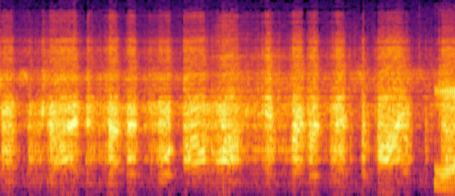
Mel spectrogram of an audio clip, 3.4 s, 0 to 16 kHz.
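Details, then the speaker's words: Realistic DX-398 shortwave radio on AM, station 1090 Baltimore, original speaker not yet replaced: voice harsh and buzzy, every syllable rattling, worse with stronger signal and higher volume; blown loudspeaker cone, radio itself likely fine. "and the stronger the signal gets and the higher the volume gets, the worse it sounds."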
